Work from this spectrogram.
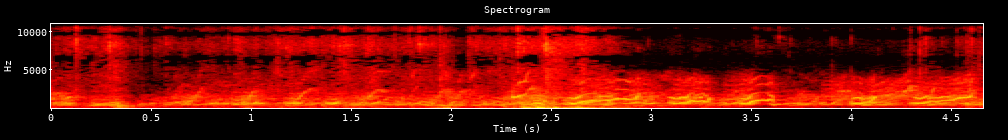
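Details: Young pet guinea pigs in a large group call with quick wavering squeaks and rising wheeks, overlapping one another, over low rustling and a brief thump of movement.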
